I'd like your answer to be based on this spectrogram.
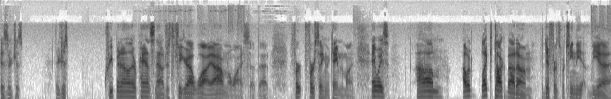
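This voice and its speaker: A man's medium-pitched voice with lively intonation and big swings in loudness, fairly quick in pace yet broken by long, frequent pauses, over a quiet background. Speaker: gaming youtuber. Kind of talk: gameplay commentary. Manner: hesitant, many fillers.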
